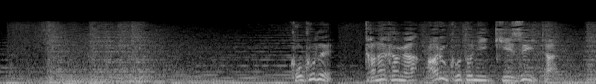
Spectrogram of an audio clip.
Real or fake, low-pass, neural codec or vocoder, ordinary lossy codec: real; none; none; none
